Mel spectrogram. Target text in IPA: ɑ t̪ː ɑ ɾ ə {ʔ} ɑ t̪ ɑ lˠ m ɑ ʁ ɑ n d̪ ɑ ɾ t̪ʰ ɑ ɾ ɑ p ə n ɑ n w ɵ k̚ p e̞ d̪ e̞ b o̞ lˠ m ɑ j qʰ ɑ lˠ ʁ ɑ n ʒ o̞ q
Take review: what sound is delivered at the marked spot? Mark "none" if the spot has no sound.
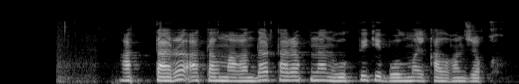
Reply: ʔ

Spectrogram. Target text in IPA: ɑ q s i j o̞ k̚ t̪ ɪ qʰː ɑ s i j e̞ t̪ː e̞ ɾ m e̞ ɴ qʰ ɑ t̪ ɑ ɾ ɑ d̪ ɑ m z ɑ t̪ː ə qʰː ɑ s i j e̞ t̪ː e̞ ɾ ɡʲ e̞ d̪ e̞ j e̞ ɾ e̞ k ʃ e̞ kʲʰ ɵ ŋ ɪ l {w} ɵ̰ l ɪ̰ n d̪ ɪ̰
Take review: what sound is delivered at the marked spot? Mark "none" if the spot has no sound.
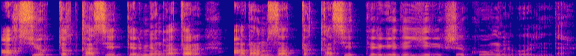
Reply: b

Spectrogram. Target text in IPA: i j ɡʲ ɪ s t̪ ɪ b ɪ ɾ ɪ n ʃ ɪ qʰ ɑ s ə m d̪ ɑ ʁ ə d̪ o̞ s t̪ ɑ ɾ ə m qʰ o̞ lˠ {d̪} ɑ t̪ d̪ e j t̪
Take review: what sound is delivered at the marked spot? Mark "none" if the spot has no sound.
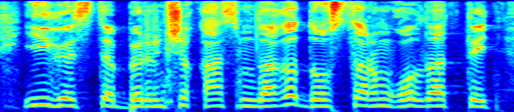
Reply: d̪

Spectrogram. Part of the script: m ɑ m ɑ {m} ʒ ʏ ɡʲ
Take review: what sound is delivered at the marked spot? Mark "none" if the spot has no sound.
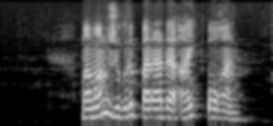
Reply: m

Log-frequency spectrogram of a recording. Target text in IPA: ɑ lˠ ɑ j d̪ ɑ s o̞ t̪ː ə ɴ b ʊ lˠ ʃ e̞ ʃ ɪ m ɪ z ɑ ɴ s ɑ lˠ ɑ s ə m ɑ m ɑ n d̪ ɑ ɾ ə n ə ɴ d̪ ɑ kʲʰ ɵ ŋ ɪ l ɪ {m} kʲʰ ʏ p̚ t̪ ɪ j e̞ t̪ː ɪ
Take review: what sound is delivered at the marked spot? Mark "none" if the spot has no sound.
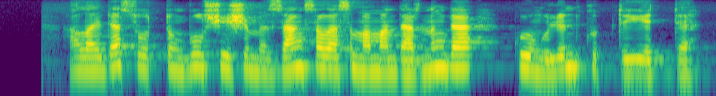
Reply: ŋ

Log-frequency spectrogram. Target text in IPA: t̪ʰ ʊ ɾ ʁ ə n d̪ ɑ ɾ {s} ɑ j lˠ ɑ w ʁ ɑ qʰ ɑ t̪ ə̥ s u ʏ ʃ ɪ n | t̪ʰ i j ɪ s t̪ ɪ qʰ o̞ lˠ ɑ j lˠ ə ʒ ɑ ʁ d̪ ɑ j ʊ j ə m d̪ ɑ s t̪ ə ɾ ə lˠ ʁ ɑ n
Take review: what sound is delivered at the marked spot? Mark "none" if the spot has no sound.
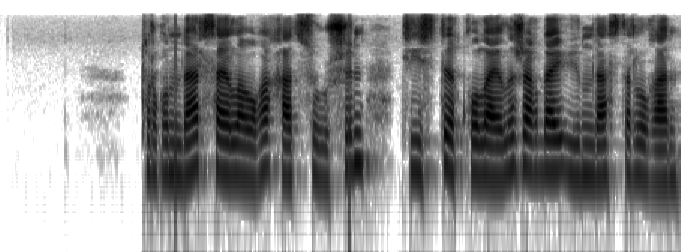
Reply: s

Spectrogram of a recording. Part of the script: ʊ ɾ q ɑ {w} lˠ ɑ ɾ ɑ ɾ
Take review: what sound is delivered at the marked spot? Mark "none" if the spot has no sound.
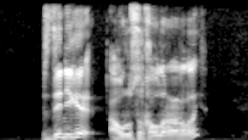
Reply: w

